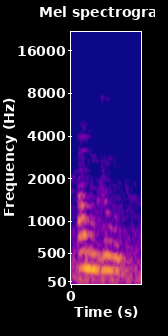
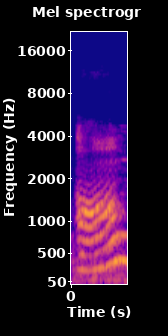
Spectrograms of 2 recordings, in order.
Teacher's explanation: जैसे हमने आम बोलना है, आम शब्द लिया है ना, आम खाना है, और अमरूद। अमरूद जब हमने बोला तो जल्दी से अ की साउंड खत्म होके म पर चली गई, लेकिन जब हमने आम बोला तो कितनी देर पूरा मुंह खोलना पड़ा हमें। आम, म पर जाने से पहले दुगना समय आ पर लगा, फिर हम मा पर आए, है ना। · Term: दीर्घ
